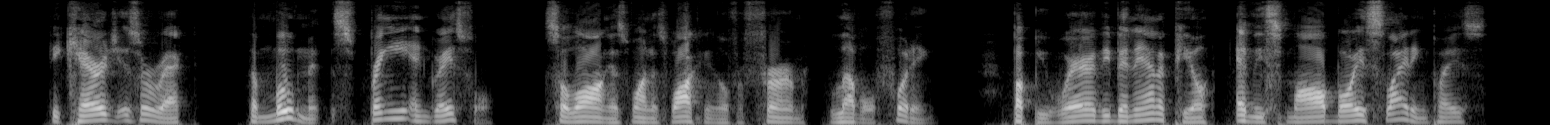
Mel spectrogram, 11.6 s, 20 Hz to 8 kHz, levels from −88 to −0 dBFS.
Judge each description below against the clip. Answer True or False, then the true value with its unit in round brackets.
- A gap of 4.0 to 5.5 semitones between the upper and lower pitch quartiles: True (4.5 semitones)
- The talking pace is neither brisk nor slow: True (160 wpm)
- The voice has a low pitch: True (115 Hz)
